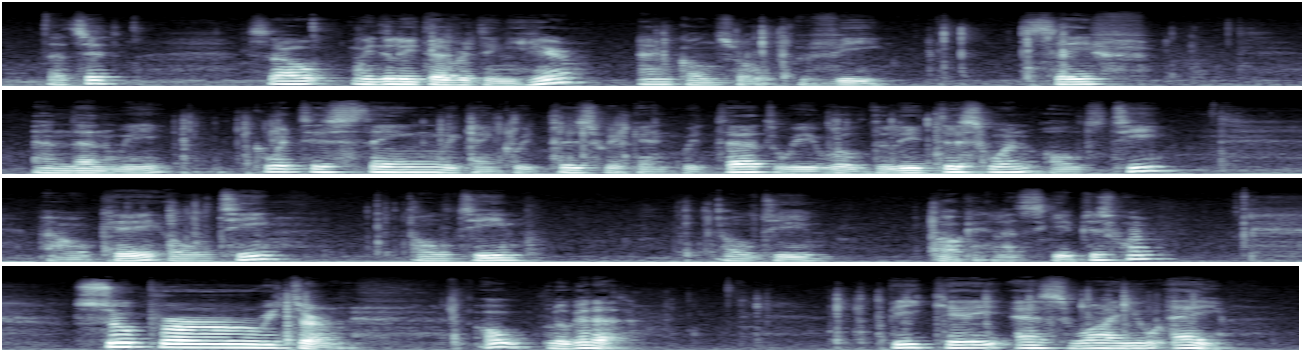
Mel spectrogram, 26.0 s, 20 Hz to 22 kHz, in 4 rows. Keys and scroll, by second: 2.1 Delete, 3.8 ctrl+v, 5.1 ctrl+s, 7.7 shift+super+q, 8.8 shift+super+q, 9.4 shift+super+q, 11.2 alt+t, 13.8 alt+t, 14.9 alt+t, 16.4 alt+t, 20.9 super+Return, 23.6-25.9 typing.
